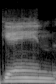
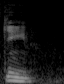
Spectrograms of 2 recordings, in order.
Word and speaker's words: Gein: Is that how you say his name? – Gein? Yeah, Ed Gein. – I've been saying Gein this entire time. – Oh, no, it's Gein.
